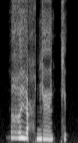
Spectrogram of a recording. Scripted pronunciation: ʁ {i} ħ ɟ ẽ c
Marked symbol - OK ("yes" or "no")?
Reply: yes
